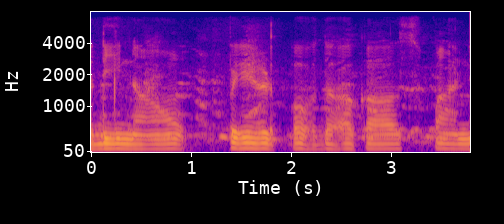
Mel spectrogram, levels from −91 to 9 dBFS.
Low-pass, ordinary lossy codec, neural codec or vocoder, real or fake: 7.2 kHz; none; none; real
